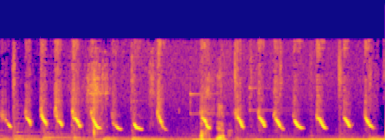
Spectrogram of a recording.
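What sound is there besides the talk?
canary singing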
